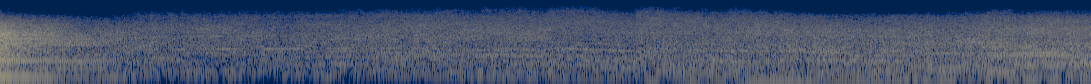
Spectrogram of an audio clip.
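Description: Porsche race cars roar together during an endurance race in a sim racing game, a steady dense engine drone with shifting pitches as several cars run close by, loud and unbroken without talking.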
